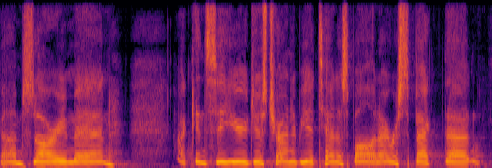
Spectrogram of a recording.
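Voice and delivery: put-on, very high, blubbering crying through tears. Acting out the guy's reply in a story you're retelling, imitating a man crying. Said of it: "the guy starts crying and he's like".

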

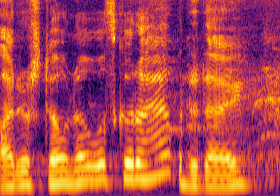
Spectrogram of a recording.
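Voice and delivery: gloomy put-on cartoon character voice. Asking if you want to be around an Eeyore, speaker acts one out: Eeyore voice. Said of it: "an Eeyore".

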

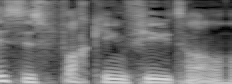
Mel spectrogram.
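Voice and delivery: normal talking voice

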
